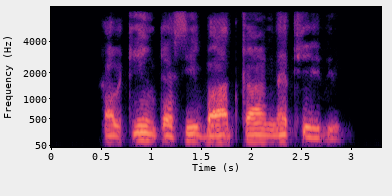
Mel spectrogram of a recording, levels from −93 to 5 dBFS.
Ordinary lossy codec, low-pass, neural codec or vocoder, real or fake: MP3, 64 kbps; 7.2 kHz; codec, 16 kHz, 2 kbps, FreqCodec, smaller model; fake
